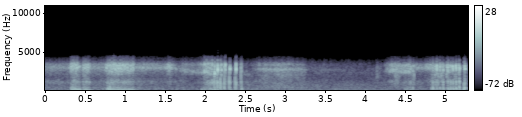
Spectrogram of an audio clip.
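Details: Snoring during sleep: soft, raspy breathing with a brief rattling flutter in the middle.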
